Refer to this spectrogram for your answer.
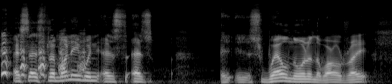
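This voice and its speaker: Here a man talks with a Scottish accent. His pace is fairly quick. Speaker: radio co-host, company managing director. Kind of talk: radio panel discussion.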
